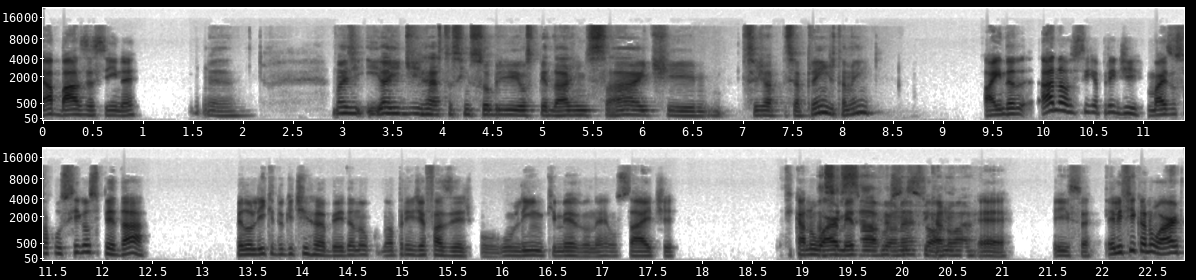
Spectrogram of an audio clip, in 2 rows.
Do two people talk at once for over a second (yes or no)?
yes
